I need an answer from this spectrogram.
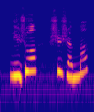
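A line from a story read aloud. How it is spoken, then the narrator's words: Plain. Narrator (Chinese): 他们问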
